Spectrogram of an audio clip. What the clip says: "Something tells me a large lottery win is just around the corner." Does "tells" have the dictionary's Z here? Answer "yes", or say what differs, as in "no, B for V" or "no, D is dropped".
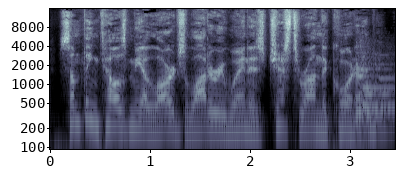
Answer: yes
